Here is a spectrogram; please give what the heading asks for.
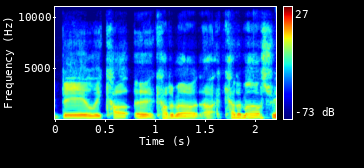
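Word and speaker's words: Bailey Cadamartori: As to the younger players, like your Bailey Cadamartri, is that how you say his name? Yeah, that's it. I'm terrible with pronunciation.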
